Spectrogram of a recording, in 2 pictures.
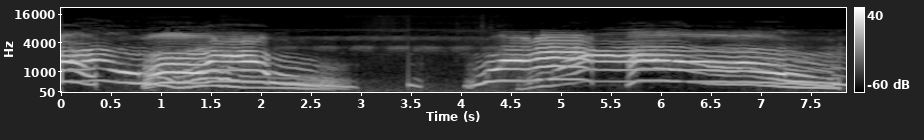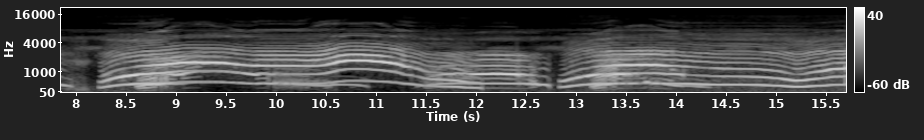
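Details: Feral cat intruding on a farm cat's territory in the Philippines, fighting with a black cat: long drawn-out harmonic yowls rising and falling, several calls two to four seconds each separated by brief silences.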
